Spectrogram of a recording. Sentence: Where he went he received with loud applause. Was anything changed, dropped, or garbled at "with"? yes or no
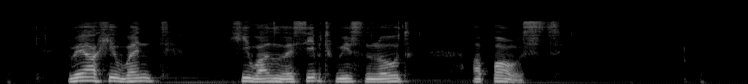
no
